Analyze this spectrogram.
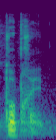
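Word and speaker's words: Topre: Et Top, c'est une marque japonaise qui fait des claviers mécaniques extrêmement haut de gamme. Et alors, je vais t'embêter encore, mais ça se prononce Topré.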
